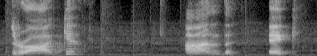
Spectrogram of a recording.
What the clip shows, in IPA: drʌɡ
